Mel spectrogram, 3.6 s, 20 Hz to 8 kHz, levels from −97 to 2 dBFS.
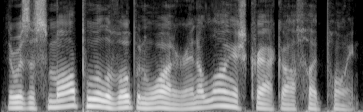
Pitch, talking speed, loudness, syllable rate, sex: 140 Hz, 250 wpm, -15 LUFS, 5.5 syllables/s, male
